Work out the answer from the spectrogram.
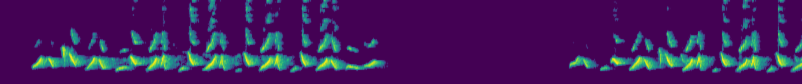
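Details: Black-faced tanager (Schistochlamys melanopis) singing in the wild: two bursts of quick, bright, slurred whistled notes, each about five seconds, separated by a short pause.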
